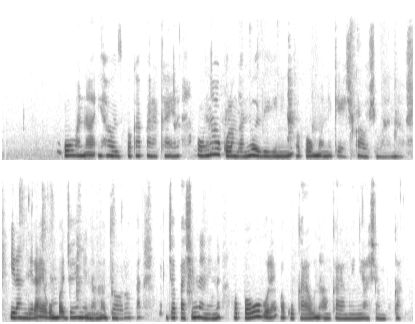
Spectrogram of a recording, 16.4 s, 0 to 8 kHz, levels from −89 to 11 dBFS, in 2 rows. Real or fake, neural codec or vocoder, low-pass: real; none; 7.2 kHz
